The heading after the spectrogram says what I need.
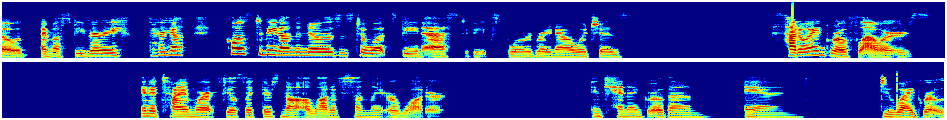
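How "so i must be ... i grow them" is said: emotional voice full of feeling, raised. A speaker reflecting aloud on their own path, getting emotional. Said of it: "I can feel myself getting emotional".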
